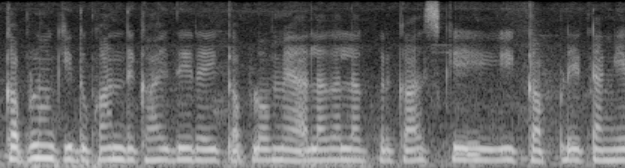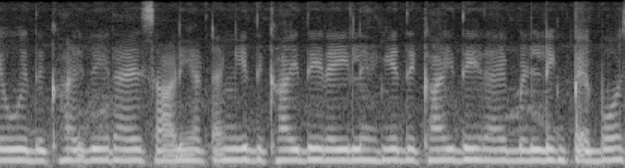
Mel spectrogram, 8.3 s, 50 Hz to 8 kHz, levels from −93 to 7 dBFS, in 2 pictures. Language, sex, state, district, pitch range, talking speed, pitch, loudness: Hindi, female, Bihar, Jahanabad, 190-195 Hz, 230 wpm, 190 Hz, -18 LUFS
